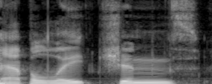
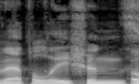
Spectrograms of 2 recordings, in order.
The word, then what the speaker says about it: Appalachians: Hard with the ch instead of a sh. Like okay. Appalachians. – Okay. – Instead of Appalachians.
